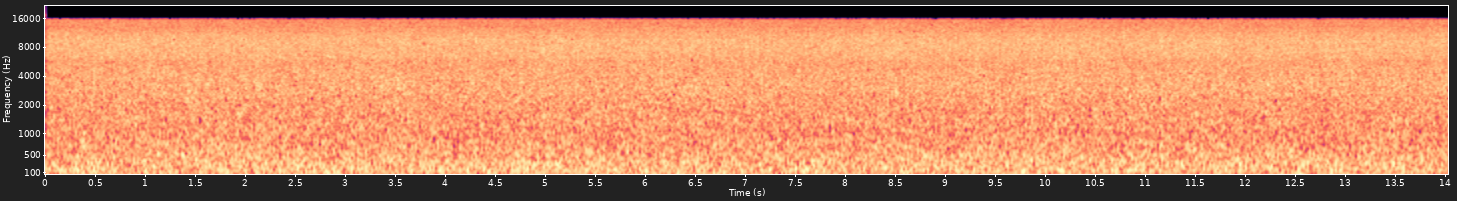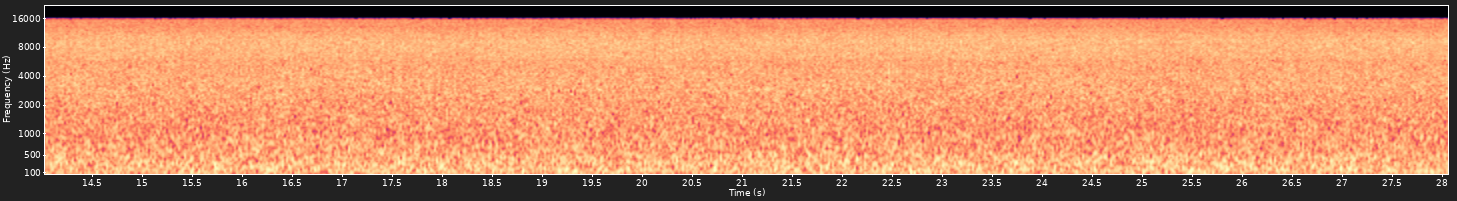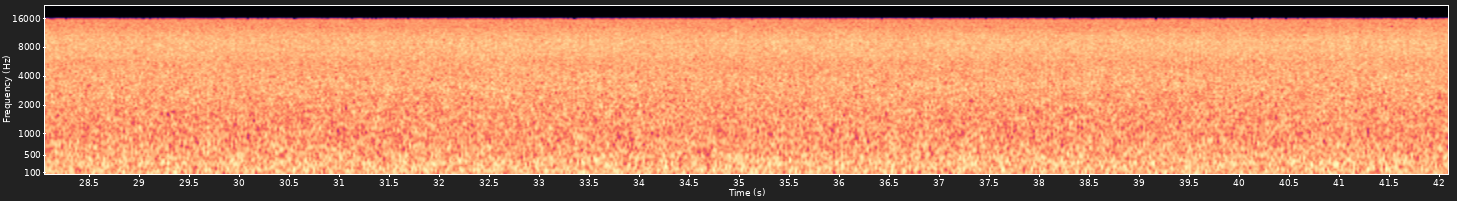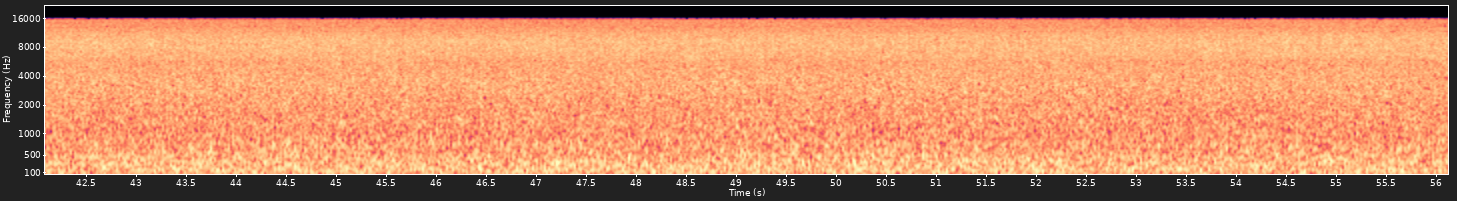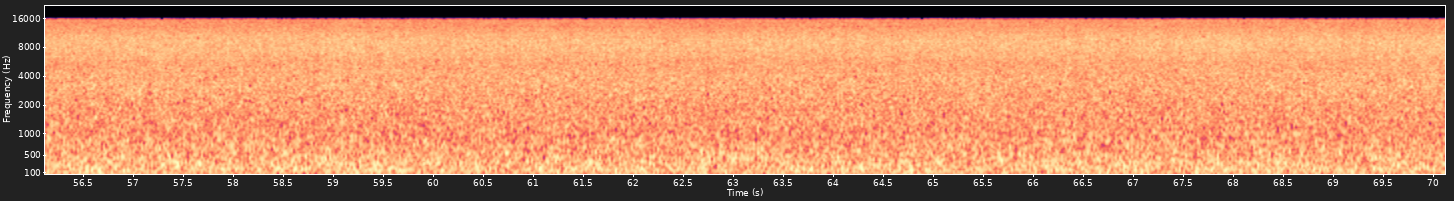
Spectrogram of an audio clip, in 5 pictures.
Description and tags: waterfall alberta rmnp 02
Perched about 25 feet over Alberta Falls. Recorded in Rocky Mountain National Park on 19 August 2008 using a Zoom H4 recorder. Light editing work done in Peak.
